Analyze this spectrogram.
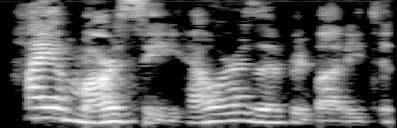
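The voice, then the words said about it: Put-on American accent. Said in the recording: “Why are you doing an American accent?”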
